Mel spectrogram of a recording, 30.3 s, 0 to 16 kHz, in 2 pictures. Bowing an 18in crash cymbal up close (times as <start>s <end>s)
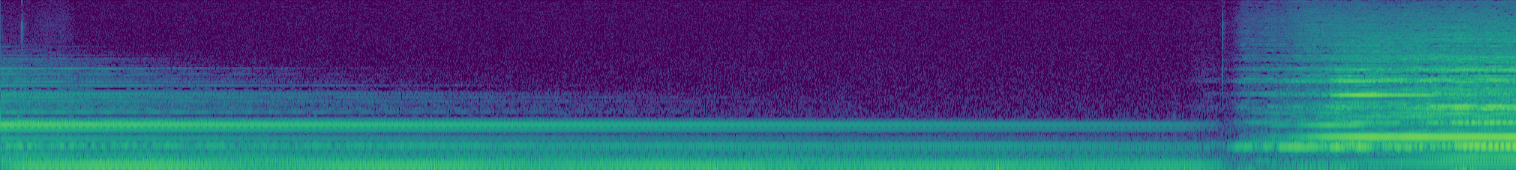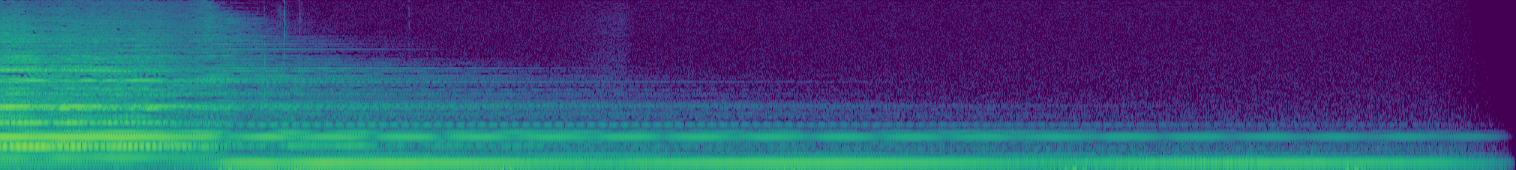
0.0s 5.1s, 11.9s 29.6s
